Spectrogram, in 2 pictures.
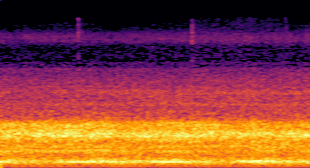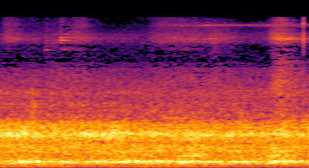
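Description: Jakarta MRT electric train running at speed, heard from inside the passenger car: a steady hum over an even rumble of the wheels on the track.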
